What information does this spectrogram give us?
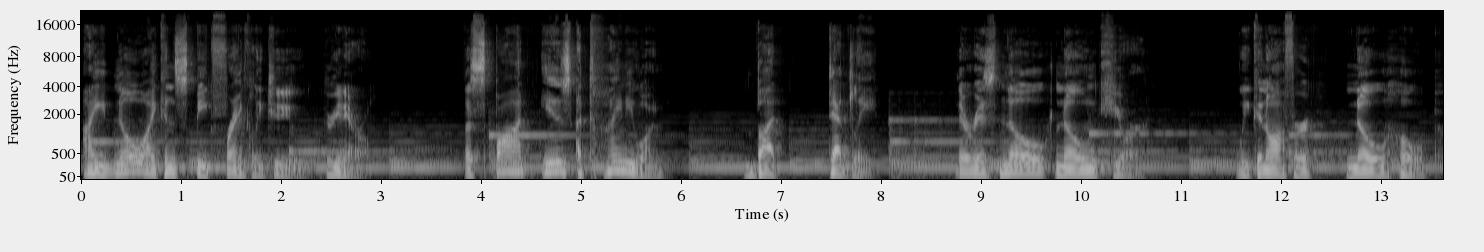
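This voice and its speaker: A man voicing a grave, frank hospital doctor with a solemn, halting delivery. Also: low voice, animated, over music, voice pushed down.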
